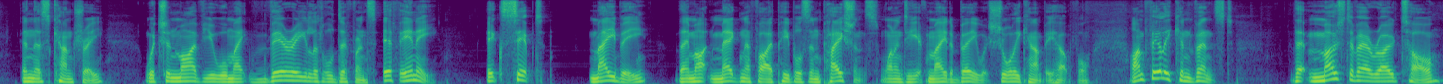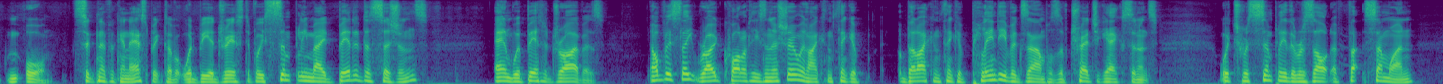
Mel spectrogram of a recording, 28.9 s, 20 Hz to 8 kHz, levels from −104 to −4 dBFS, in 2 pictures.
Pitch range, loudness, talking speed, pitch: 105-135 Hz, -26 LUFS, 185 wpm, 120 Hz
